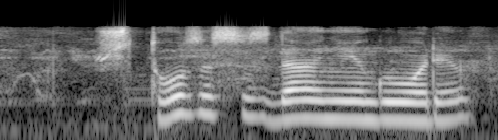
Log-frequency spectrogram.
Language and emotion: Russian, sad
